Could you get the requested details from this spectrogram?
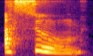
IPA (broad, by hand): əˈsium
